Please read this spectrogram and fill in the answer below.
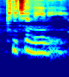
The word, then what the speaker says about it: Piccinini: And this is an artist called Patricia Piccinini. Am I pronouncing that right? – Yeah, that's right.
